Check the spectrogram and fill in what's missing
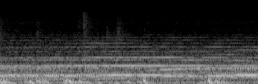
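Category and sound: signal or alarm, air raid siren blaring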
